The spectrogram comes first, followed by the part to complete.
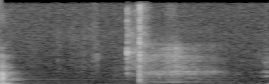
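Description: A single computer mouse click about a second in, followed by a soft hiss, against a quiet room background.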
